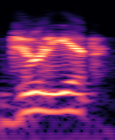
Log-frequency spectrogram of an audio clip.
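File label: Speech Sound Russian Common Player Alphabet; Juliett; DCS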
